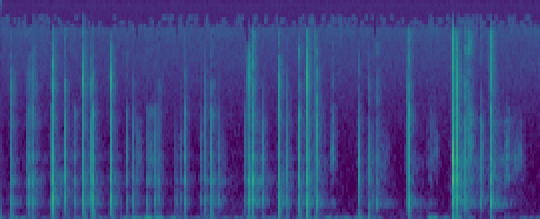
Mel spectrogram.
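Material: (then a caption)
Cardboard. A medium hardcover book with a glossy cardboard cover, held in both hands, is tapped and scratched with short pink-painted fingernails, first on the front cover and then the back. Quick, irregular, dry taps with a hollow midrange tone and almost no ring are mixed with soft scratching brushes between them.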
